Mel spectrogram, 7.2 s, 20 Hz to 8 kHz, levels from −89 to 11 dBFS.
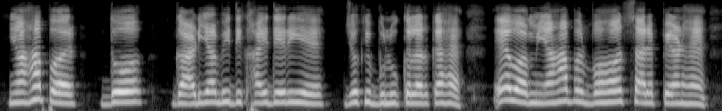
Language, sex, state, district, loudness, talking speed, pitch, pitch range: Hindi, female, Jharkhand, Garhwa, -13 LUFS, 180 wpm, 260 Hz, 245-275 Hz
